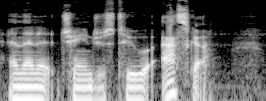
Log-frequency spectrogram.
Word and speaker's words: Asuka: She walks out, and then it changes to Asuka, which looks like you would pronounce it Asuka, but it's pronounced Asuka.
